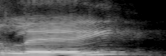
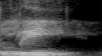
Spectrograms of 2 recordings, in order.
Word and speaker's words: Lê: Mr. Lê is the correct pronunciation of his last name, Lê, Mr. Lê. But he doesn't mind if you call him Mr. Lee, and majority of people call him Mr.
